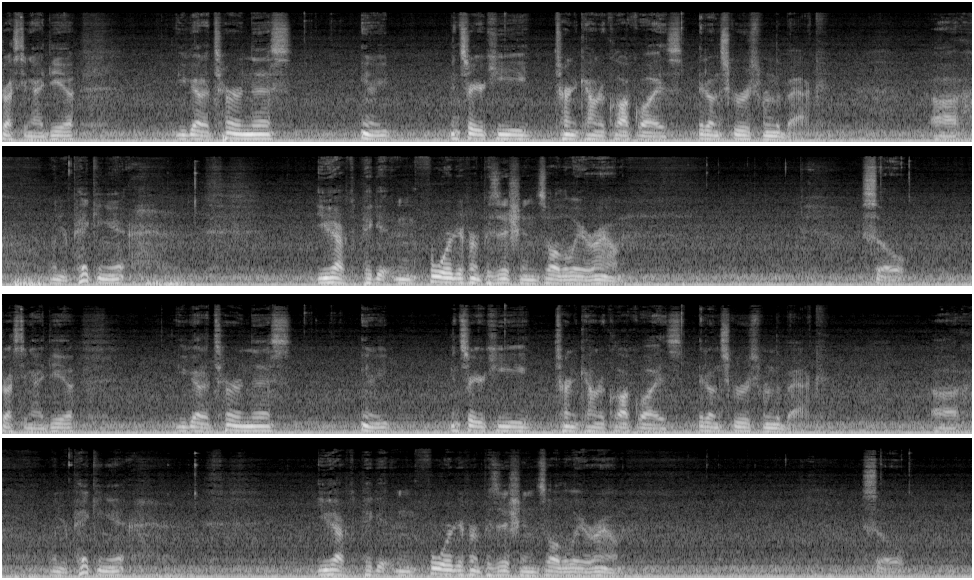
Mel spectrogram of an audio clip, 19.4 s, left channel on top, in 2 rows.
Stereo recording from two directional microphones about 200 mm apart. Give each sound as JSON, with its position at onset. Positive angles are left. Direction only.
{"t": 0.0, "sound": "speech", "side_deg": 20}
{"t": 1.9, "sound": "speech", "side_deg": 15}
{"t": 9.3, "sound": "speech", "side_deg": 20}
{"t": 12.8, "sound": "speech", "side_deg": 20}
